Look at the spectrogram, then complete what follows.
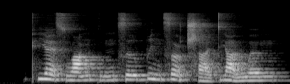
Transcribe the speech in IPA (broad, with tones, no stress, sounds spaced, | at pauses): pʰ j ɛ˥˩ s w ɑ˧˥ ŋ k ʊ˧˥ ŋ s ɹ̩˥ p i˥˧ n s ɤ˥˩ ʈ͡ʂʰ a˨˩ ɪ̯ t̪ j ä˥˩ ɻ w ə˥ n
